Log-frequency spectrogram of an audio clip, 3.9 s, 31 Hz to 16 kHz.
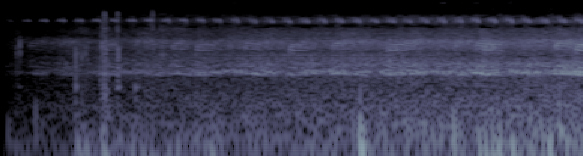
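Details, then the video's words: A dense chorus of green treefrogs (Dryophytes cinerea), nasal honking calls overlapping into a steady roar, recorded in Marrero, Jefferson Parish, on 29 April 2016. "Dryophytes cinerea (Green Treefrog)"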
